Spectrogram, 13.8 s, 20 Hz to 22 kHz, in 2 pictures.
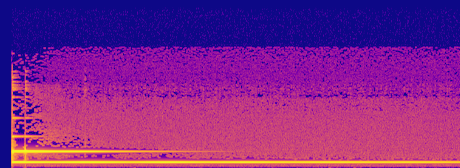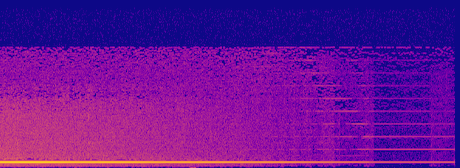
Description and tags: barn chime1
Individual wind chime sound
Recorded on Zoom H4n
chimes, bells, magical, windchimes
